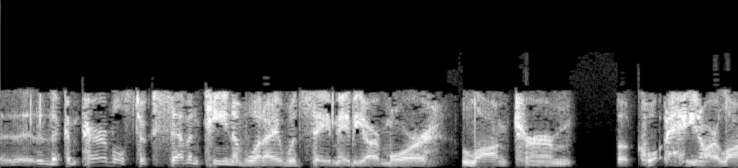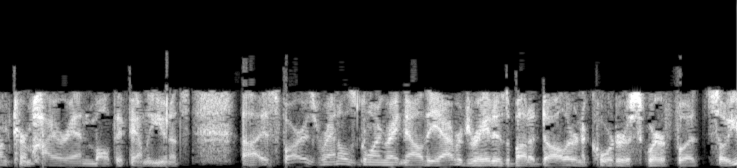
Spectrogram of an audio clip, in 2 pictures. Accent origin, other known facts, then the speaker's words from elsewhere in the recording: Williston, North Dakota, United States; You know, I grew up in Williston, and when I graduated in the early 90s, I did what most young professionals did. You moved away because there wasn't a lot of opportunity.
